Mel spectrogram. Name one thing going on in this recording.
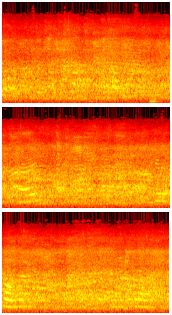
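A large crowd of spectators chatters outdoors.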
